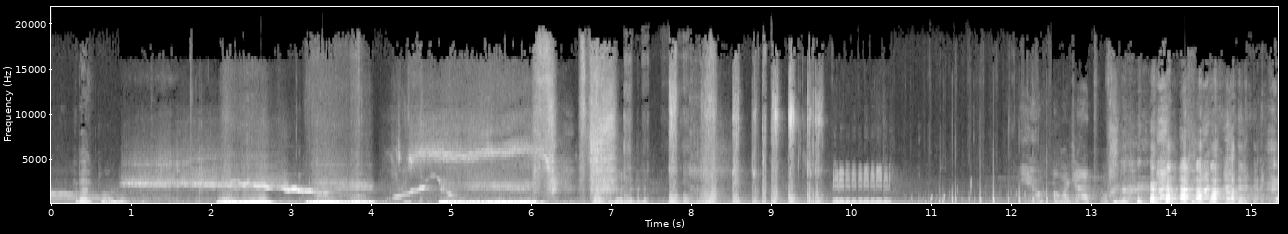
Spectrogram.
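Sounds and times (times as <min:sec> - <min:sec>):
speech: 0:00.3 - 0:01.2, 0:07.0 - 0:07.6, 0:09.8 - 0:10.7, 0:13.2 - 0:15.3
person whistling a tune: 0:00.7 - 0:06.3
low puffing bursts: 0:00.8 - 0:07.2
people chuckling and snickering: 0:06.8 - 0:07.8, 0:13.2 - 0:15.3.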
